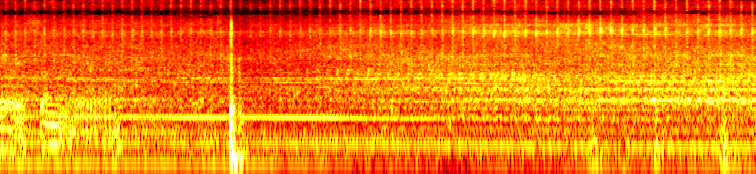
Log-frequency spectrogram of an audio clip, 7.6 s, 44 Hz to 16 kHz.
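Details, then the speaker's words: Jeep V6 idling under hood: light, quick ticking over a steady idle; mechanic attributes it to worn rocker arms and lifters common on these engines, not the oil used. "It's just these engines be having rocker arms and lifter problems."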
